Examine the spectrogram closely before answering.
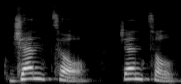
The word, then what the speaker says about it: gentle: There's an E. So it's going to be a soft G. Gentle.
